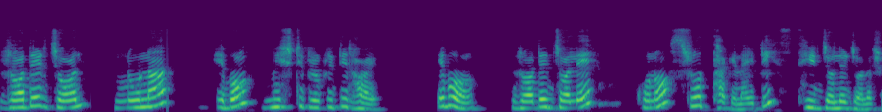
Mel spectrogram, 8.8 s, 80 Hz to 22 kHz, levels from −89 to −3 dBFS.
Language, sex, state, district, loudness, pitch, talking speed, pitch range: Bengali, female, West Bengal, North 24 Parganas, -29 LUFS, 255 Hz, 130 wpm, 230-290 Hz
